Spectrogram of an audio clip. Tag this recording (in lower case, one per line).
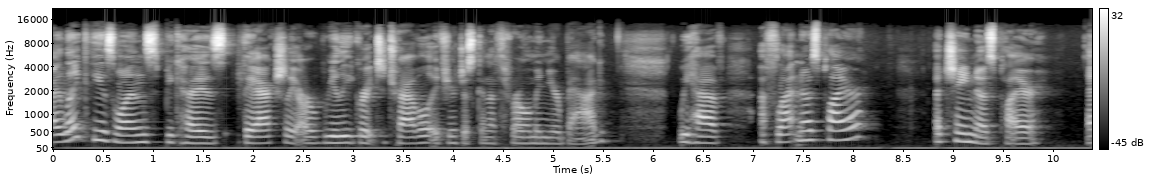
speech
